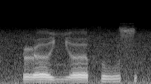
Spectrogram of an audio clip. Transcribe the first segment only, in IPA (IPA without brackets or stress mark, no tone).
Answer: ɭ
